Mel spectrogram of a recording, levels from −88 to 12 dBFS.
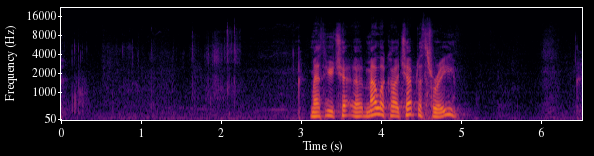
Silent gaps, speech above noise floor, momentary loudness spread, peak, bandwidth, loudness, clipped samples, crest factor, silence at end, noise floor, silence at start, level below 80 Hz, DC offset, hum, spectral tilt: none; 41 dB; 6 LU; -4 dBFS; 12.5 kHz; -23 LUFS; under 0.1%; 24 dB; 1.55 s; -63 dBFS; 3.1 s; -58 dBFS; under 0.1%; none; -7 dB/octave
